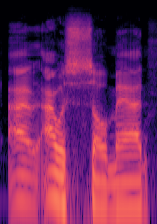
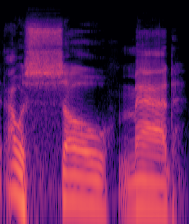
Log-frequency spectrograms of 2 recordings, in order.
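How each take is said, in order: First: Said in the usual way. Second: Drawn out slowly and softer, trailing off; slow deflated mutter. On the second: Real, not acted. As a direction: let the anger drain out, slowly.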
